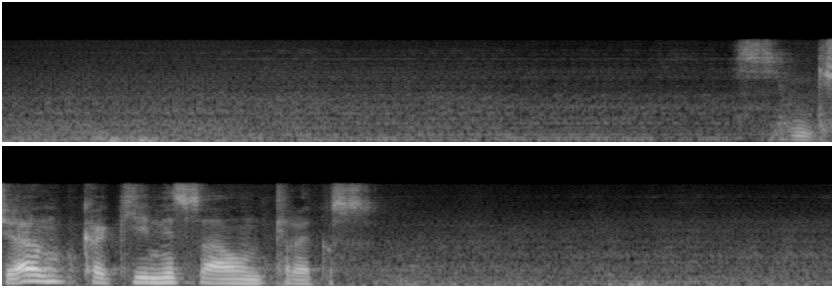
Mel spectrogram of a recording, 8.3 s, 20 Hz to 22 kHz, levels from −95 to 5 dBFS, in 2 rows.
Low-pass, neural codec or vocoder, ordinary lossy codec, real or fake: 7.2 kHz; codec, 16 kHz in and 24 kHz out, 0.6 kbps, FocalCodec, streaming, 2048 codes; none; fake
